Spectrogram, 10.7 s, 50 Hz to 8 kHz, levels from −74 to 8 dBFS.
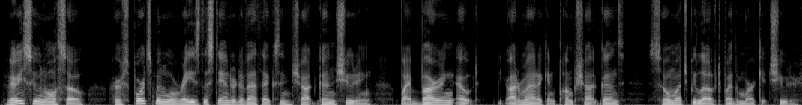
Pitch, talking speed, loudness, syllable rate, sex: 125 Hz, 165 wpm, -18 LUFS, 4.9 syllables/s, male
